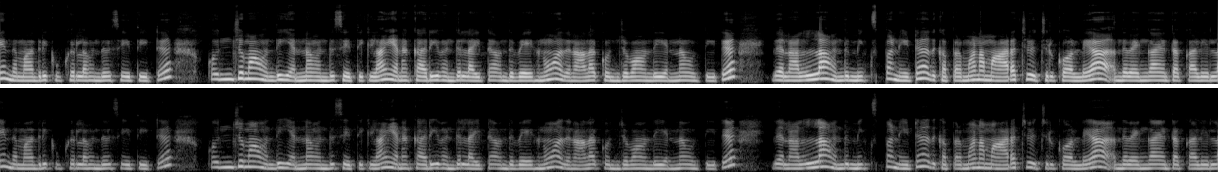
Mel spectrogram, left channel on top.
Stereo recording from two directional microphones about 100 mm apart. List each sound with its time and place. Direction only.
0.0 s a woman's voice: 25° left (ahead or behind)
10.0 s speech: 30° left (ahead or behind)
